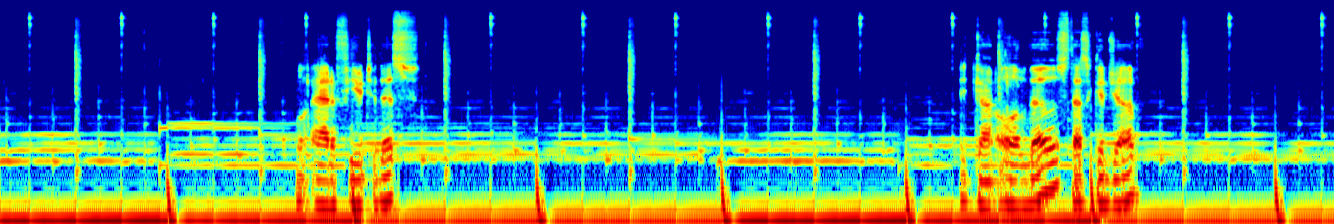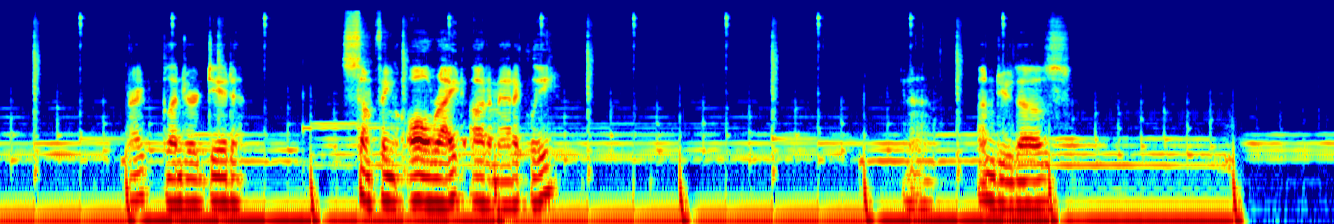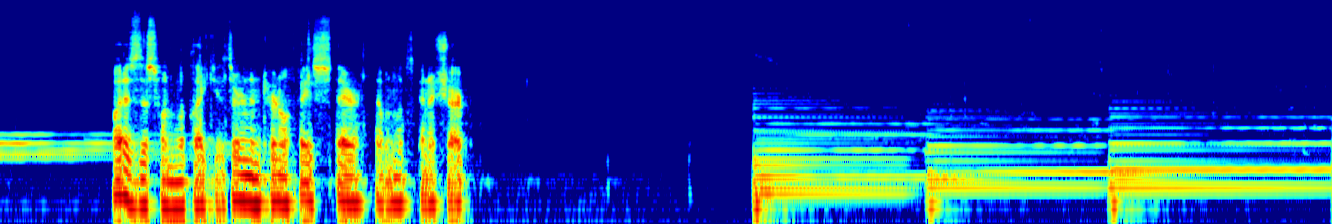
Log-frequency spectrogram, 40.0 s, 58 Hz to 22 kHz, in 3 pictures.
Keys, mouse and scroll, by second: 0.6 middle click, 2.2 click, 3.0 2, 3.3 click, 4.4 middle click, 5.3 shift+click, 6.9 middle click, 9.0 middle click, 10.0 q, 11.8-12.8 middle drag, 14.2 middle click, 18.0 middle click, 19.2 middle click, 22.5 shift+click, 22.8 middle click, 24.1 shift+click, 24.5 q, 25.5 Tab, 26.1 middle click, 26.5 Tab, 27.3 click, 28.0 click, 28.7 alt+z, 29.0 middle click, 29.9 shift+middle click, 30.6 middle click, 31.9 3, 32.7 middle click, 35.3 click, 35.8 middle click, 36.6-40.0 middle drag.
